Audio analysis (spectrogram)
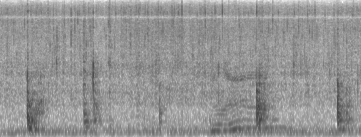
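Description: Garlic and ginger frying in a pan for adobong sitaw, a steady close sizzle broken by spatula knocks, with a short spoken word in the middle.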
